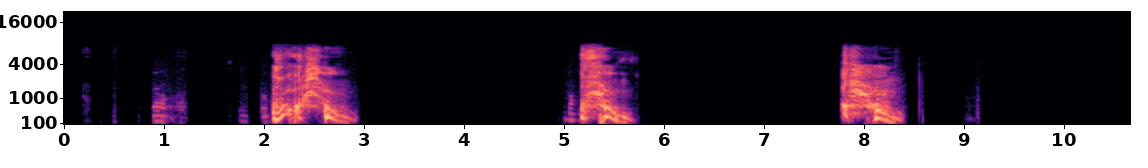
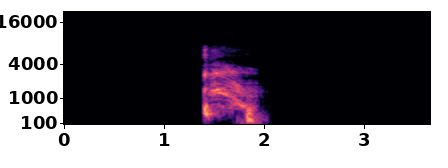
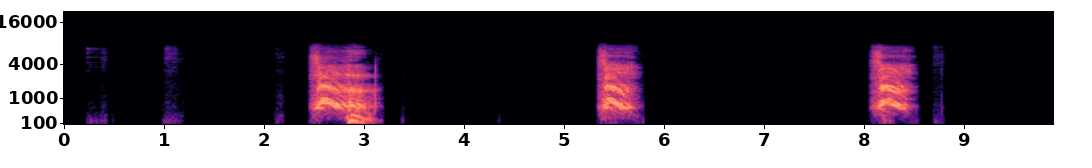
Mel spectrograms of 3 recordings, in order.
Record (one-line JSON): {"three_cough_length": "10.7 s", "three_cough_amplitude": 32263, "three_cough_signal_mean_std_ratio": 0.32, "cough_length": "3.7 s", "cough_amplitude": 26850, "cough_signal_mean_std_ratio": 0.26, "exhalation_length": "9.9 s", "exhalation_amplitude": 31784, "exhalation_signal_mean_std_ratio": 0.29, "survey_phase": "beta (2021-08-13 to 2022-03-07)", "age": "45-64", "gender": "Male", "wearing_mask": "No", "symptom_abdominal_pain": true, "symptom_fatigue": true, "symptom_change_to_sense_of_smell_or_taste": true, "symptom_onset": "12 days", "smoker_status": "Never smoked", "respiratory_condition_asthma": false, "respiratory_condition_other": false, "recruitment_source": "REACT", "submission_delay": "1 day", "covid_test_result": "Negative", "covid_test_method": "RT-qPCR", "influenza_a_test_result": "Unknown/Void", "influenza_b_test_result": "Unknown/Void"}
